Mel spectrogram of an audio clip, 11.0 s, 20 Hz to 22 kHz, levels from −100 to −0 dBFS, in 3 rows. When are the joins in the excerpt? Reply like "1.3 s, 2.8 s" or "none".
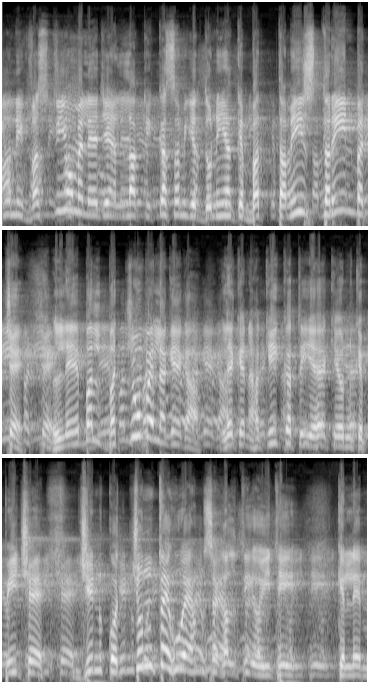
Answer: none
